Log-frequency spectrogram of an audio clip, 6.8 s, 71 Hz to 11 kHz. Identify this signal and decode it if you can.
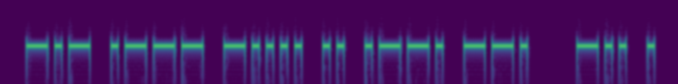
Morse code, heard as a keyed tone, about 17 wpm, 700 Hz. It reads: KJ6IPG DE
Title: USA Callsign DE Callsign 17wpm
